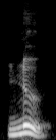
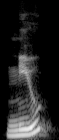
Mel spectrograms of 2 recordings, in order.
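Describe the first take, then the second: First: The vowel follows n with no glide. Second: A y glide comes before the vowel. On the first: "Direto no u" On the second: "Alguns americanos pronunciam new"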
